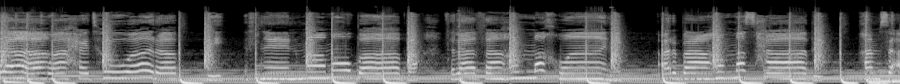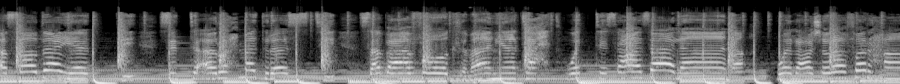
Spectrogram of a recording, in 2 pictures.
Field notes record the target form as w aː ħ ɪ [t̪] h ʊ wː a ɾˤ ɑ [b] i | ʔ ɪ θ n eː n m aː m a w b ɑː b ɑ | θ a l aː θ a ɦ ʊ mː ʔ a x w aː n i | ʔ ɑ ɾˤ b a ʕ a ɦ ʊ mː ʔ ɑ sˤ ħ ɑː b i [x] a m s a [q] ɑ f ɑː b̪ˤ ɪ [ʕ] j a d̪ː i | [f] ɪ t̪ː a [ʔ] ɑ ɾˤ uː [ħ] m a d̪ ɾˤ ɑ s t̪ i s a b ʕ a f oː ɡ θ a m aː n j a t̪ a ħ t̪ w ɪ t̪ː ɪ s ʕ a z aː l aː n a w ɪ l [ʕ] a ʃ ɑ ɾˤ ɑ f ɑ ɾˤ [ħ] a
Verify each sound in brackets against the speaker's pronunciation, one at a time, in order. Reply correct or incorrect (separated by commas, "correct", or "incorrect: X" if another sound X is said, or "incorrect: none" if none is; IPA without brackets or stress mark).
incorrect: d̪, incorrect: bː, correct, incorrect: ʔ, correct, incorrect: s, correct, correct, correct, correct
